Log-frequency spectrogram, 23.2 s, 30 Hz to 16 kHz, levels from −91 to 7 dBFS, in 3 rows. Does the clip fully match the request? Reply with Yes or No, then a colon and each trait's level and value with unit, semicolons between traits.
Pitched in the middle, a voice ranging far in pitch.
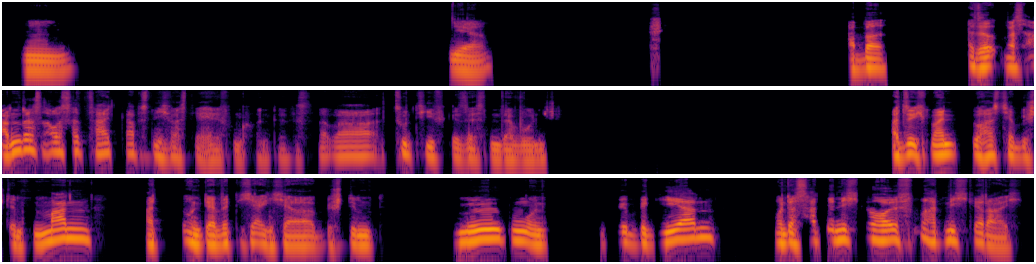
No: low, 120 Hz; wide, 6.1 semitones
